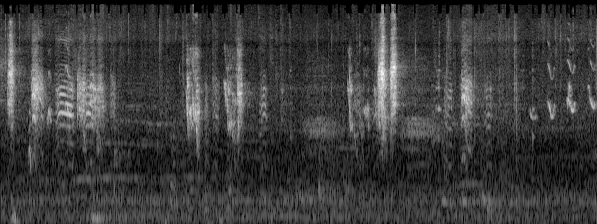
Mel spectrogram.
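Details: Chicks chirping: short high peeps in uneven clusters, a loud pair of notes midway, then faint downward peeps, with low background hum and occasional knocks.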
